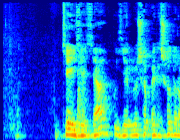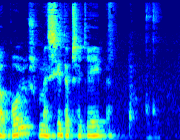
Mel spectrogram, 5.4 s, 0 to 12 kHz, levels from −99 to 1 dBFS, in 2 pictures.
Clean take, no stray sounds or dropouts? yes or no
yes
